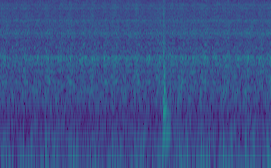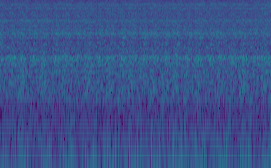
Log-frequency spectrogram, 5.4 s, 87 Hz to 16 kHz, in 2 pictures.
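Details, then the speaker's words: 2005 Club Car Precedent gas golf cart, sat about five years, cranking after choke is applied: low, uneven starter churning with no firing; owner suspects a varnished carburetor bowl. "okay I'm going to give it some choke the bowl could be varnished on the carburetor"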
